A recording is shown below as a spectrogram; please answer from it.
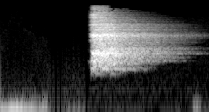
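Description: One audible human breath about a second in, starting sharply and fading out within a second; otherwise near silence.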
